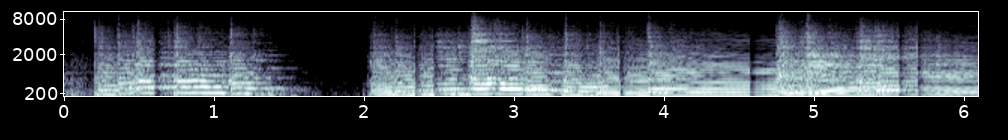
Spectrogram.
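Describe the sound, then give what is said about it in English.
A lone distorted electric guitar, soloed from the mix, plays the song's first-demo lead, recorded DI and reamped: sustained bent notes and quick runs, loud, with a brief pause before the phrase resumes, no other instruments or voices. “So, funnily enough, this is the first guitar solo I did for this song on the first demo I did.”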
